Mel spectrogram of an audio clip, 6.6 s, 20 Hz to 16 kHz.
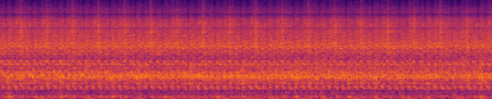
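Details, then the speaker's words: Cadillac Eldorado, cold, throttle held open: steady cranking at about 85 turns a minute with no firing; smells of gasoline, owner says rich fuel is fouling the plugs, flooded. "And she won't fire. And I smell gasoline. Yeah, lots of rich gas fouling the plugs."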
